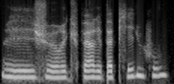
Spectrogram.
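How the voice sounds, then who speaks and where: A woman's voice: medium pitch, fairly even intonation, unhurried, no echo, lo-fi sound. Woman politely roleplaying, dry sound. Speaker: player. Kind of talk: in-character roleplay.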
